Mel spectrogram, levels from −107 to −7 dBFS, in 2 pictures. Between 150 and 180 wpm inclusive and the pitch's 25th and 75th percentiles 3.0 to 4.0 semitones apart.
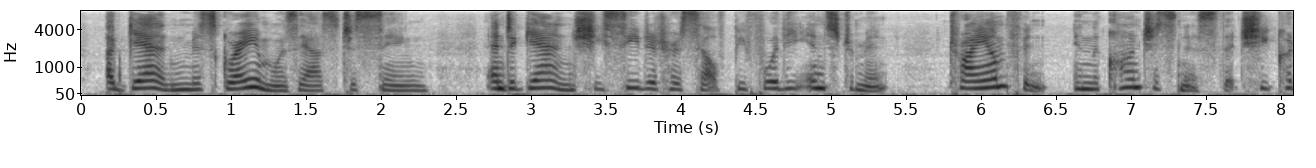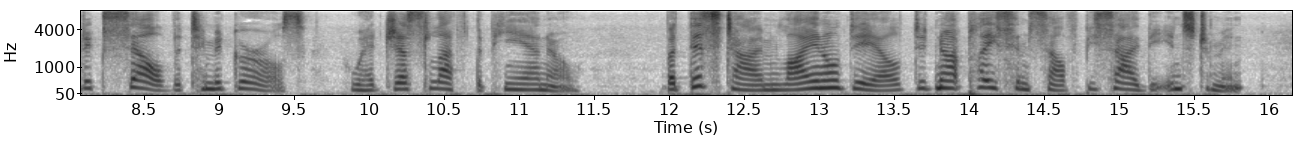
No: average, 165 wpm; average, 4.5 semitones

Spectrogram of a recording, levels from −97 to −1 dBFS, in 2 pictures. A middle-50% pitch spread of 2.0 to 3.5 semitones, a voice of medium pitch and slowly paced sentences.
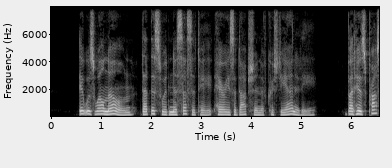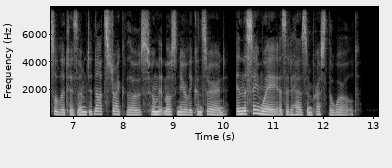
No: average, 3.0 semitones; medium, 180 Hz; average, 155 wpm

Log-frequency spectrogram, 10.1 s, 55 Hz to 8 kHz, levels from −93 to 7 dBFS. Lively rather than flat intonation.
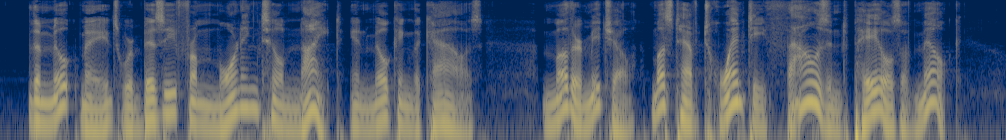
Yes: wide, 7.9 semitones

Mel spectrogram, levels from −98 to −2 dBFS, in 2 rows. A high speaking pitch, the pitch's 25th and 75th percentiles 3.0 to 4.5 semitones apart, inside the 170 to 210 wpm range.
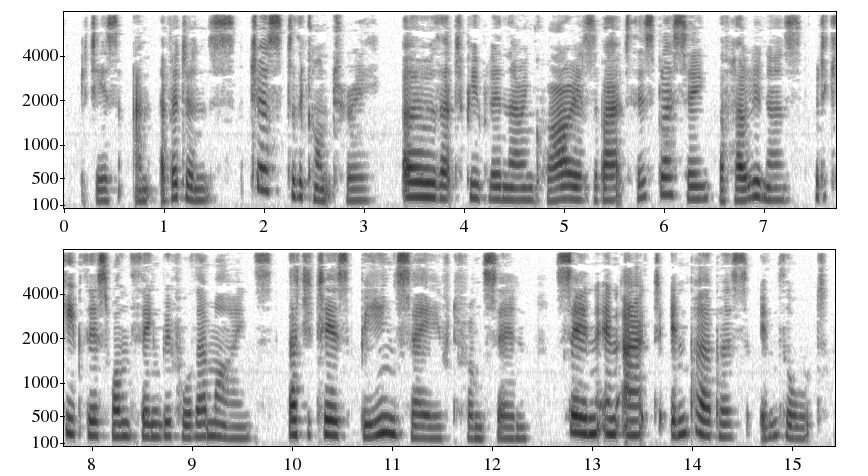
No: high, 195 Hz; average, 4.0 semitones; average, 160 wpm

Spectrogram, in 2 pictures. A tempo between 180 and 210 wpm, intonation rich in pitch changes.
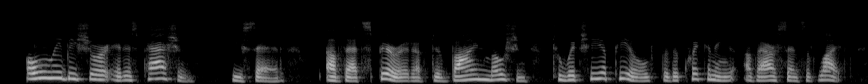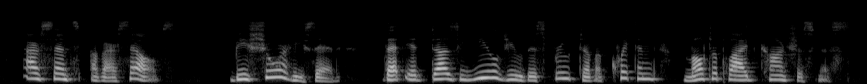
No: average, 160 wpm; wide, 5.8 semitones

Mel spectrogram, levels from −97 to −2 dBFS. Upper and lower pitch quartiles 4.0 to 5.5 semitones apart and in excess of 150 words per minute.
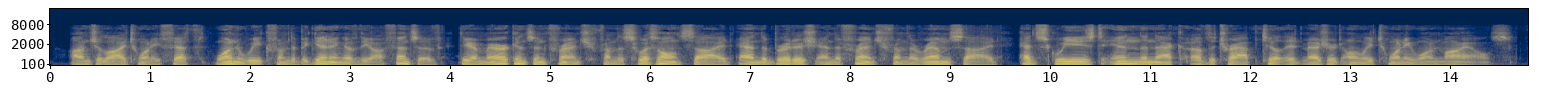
Yes: average, 4.3 semitones; average, 175 wpm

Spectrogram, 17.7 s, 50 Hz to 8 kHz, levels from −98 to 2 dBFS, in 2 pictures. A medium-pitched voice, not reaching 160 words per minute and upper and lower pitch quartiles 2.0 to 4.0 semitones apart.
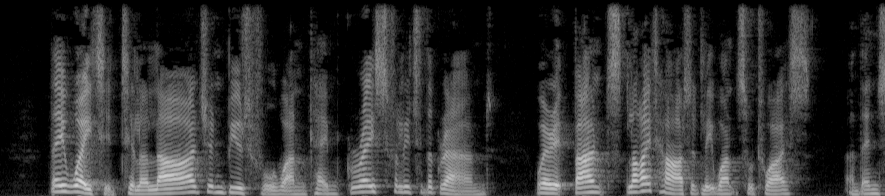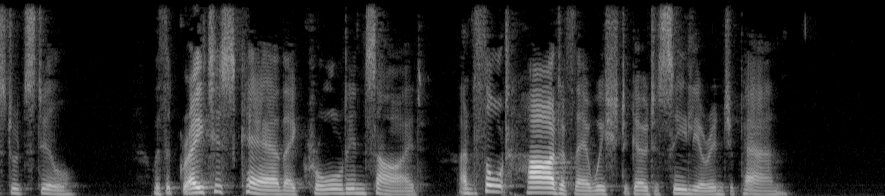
No: medium, 170 Hz; average, 150 wpm; wide, 5.4 semitones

